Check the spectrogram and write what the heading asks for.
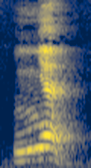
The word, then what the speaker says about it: ञ: उच्चारण इसका फिर से सीख लो, ञ।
